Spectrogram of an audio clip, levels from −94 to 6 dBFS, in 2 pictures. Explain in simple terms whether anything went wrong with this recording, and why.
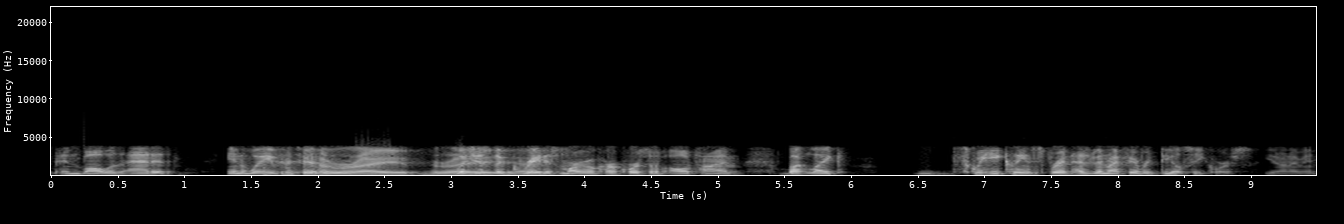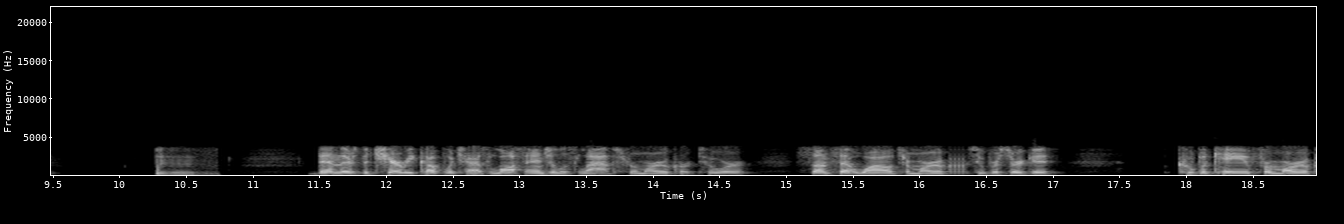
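Some packets were lost, and the receiver filled each gap by replaying the last packet, which is called packet loss with last packet repeated. Small blips result at 0.87, 4.53 (before "all time"), 7.38 (before "has been my favorite") and 12.66 s, each about 30 ms, plus a longer 90 ms buzz at 16.26 s.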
